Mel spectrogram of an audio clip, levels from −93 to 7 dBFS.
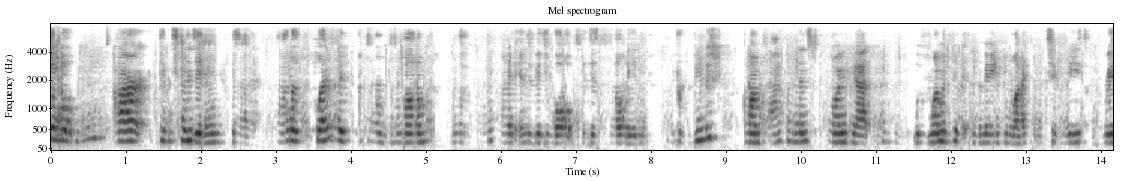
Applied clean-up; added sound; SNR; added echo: neural mask model DeepFilterNet 3.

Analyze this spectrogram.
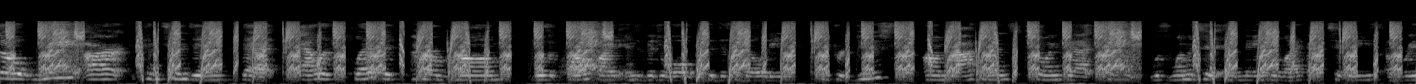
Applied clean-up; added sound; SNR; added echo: none; Scratching (performance technique); -3 dB; reverberation time 0.1 s.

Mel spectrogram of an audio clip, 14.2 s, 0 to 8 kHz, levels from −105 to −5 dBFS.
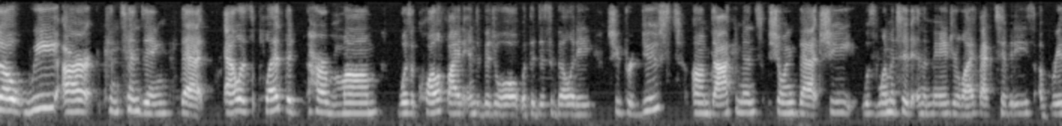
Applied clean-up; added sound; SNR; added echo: none; none; none; none.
